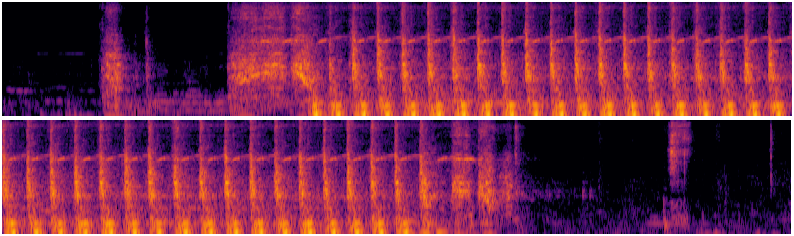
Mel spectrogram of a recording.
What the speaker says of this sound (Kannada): ಚಳಿ ಅಲ್ವಾ, ಗಾಡಿ ಸ್ಟಾರ್ಟೇ ಆಗ್ತಿಲ್ಲ.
